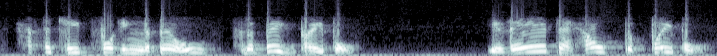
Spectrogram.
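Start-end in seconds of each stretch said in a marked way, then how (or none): 3.6-5.3 raised, impassioned pitch; indignant rant. Real, not acted.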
